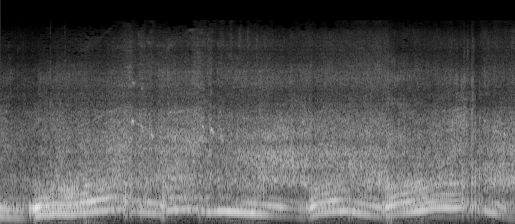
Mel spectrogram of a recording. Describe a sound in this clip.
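Tyres crunch and spray over loose gravel.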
